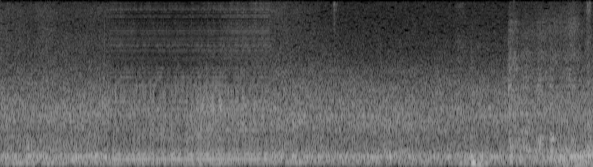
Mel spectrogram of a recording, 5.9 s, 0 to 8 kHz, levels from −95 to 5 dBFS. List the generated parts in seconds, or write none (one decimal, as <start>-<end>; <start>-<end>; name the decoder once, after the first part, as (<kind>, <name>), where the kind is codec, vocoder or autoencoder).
1.1-2.7 (vocoder, HiFi-GAN)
